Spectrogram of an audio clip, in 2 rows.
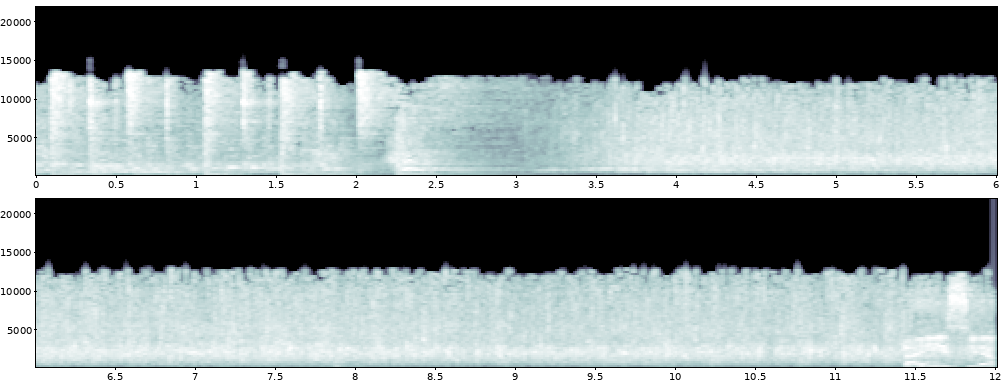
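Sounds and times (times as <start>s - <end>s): audience applauding: 2.9s - 12.0s.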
